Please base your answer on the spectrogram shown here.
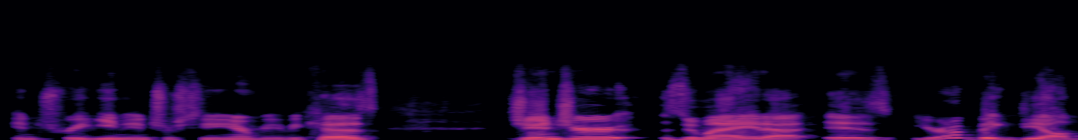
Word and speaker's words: Zumaeta: up your name so tell me how to say the last name go sumaita you did a good job hey okay that almost sounds italian but it's spanish right it is it's it's originally from argentina oh that's so cool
